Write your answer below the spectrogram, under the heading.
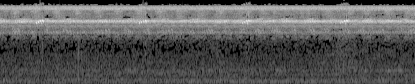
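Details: A steady, high-pitched chorus of male crickets singing to attract mates in the dark, with one louder chirp from a single cricket rising above the rest about every two seconds.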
